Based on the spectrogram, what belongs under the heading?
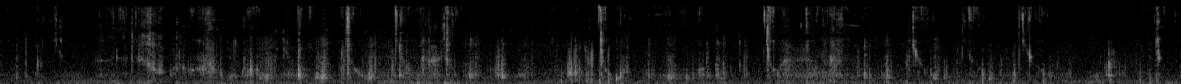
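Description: Close-miked chewing of a crispy fried mashed-potato cake, with many sharp crunches of the breaded crust scattered through the chewing.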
